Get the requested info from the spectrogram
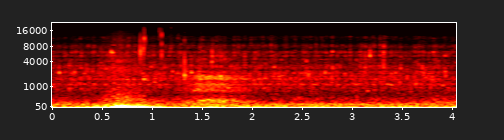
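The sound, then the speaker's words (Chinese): A small stream trickles and babbles steadily, a continuous soft wash of running cold water with a slightly fuller surge near the start, with no voices. “不就是一条小溪吗？”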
